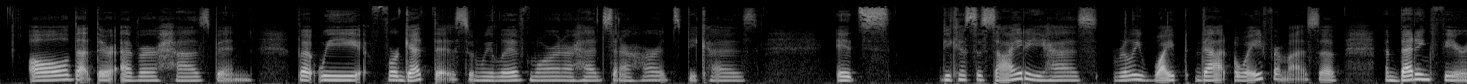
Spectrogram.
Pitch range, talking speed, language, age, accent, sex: 185-200 Hz, 140 wpm, English, 20-39, American, female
